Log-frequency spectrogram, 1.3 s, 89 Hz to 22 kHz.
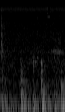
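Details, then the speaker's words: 1961 Lakewood box fan with GE motor, just oiled and spinning free: three soft clunks as the shaft is pushed in and out by hand, slight in-and-out play and a little up-and-down; motor shaft end play. "We've got a little in and out play, but no up and down. Well, a little bit."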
